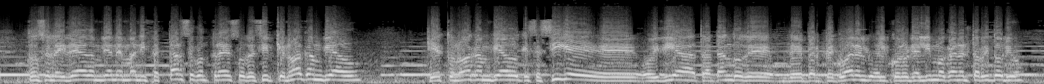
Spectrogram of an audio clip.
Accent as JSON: {"language": "Spanish", "town": "Nueva Imperial", "region": "Araucanía", "country": "Chile", "said": "Yo soy de Nueva Imperial, vengo del territorio que es una comunidad que se llama Huincul, bajo de ese lugar."}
